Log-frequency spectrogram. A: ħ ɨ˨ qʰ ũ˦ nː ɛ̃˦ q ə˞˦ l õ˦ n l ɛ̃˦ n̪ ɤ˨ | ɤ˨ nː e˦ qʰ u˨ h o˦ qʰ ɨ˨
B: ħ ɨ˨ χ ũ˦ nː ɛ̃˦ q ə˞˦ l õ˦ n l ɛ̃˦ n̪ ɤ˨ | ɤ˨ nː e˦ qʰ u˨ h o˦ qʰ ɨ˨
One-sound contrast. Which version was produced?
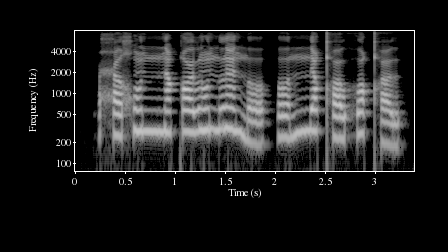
B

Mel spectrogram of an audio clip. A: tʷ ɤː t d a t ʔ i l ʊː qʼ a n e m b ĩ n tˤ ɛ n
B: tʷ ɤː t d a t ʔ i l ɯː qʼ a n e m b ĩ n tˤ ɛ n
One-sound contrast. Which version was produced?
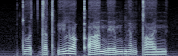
A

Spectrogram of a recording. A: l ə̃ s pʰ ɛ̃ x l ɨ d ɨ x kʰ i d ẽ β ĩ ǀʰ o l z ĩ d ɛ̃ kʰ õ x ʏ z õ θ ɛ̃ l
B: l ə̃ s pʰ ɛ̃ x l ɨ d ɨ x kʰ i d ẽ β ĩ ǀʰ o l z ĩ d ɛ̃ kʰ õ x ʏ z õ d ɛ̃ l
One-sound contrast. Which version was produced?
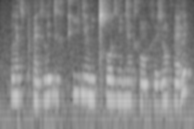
A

